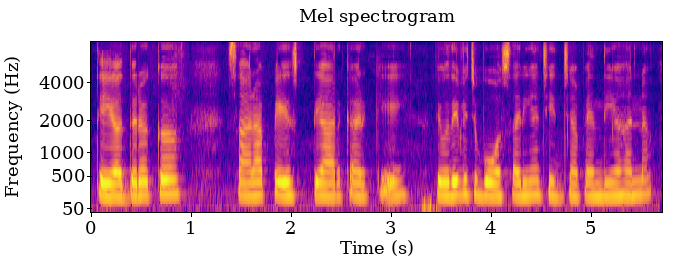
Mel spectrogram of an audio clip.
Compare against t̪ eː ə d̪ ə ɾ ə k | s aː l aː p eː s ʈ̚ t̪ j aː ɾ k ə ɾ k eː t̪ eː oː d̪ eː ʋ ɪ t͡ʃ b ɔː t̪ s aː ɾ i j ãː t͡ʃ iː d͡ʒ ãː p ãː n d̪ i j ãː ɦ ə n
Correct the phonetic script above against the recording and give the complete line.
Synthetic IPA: t̪ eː ə d̪ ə ɾ ə k | s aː ɾ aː p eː s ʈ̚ t̪ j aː ɾ k ə ɾ k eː t̪ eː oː d̪ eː ʋ ɪ t͡ʃ b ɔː t̪ s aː ɾ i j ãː t͡ʃ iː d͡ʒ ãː p ɛ̃ː n d̪ i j ãː ɦ ə n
